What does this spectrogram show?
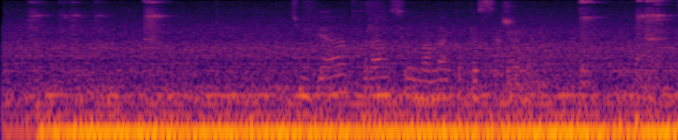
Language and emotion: Russian, neutral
